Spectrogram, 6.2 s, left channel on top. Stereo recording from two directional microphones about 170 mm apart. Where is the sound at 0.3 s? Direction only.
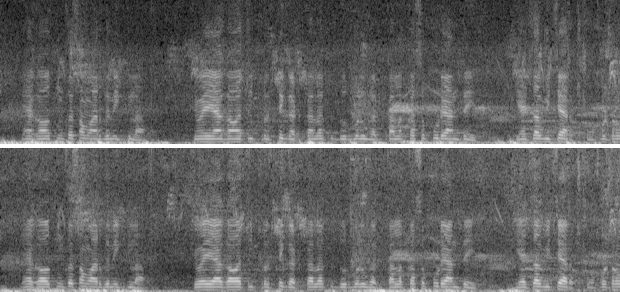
20° right (ahead or behind).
